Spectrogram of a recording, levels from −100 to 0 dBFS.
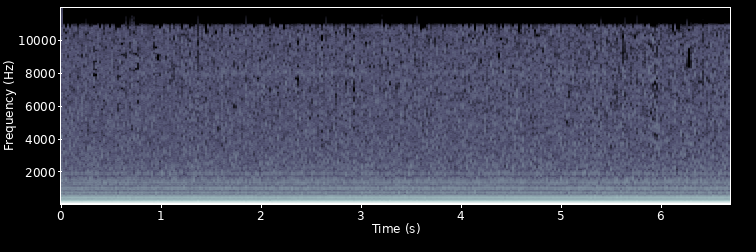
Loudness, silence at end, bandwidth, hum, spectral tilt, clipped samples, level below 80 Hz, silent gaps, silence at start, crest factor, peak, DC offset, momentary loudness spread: -6 LUFS; 0 s; 1.5 kHz; none; -9.5 dB/octave; 0.5%; -2 dBFS; none; 0 s; 2 dB; 0 dBFS; 0.2%; 0 LU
